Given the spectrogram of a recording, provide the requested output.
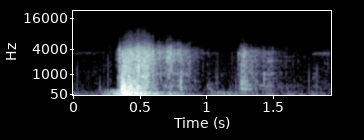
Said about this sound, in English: Step back, will you? Let me kick open the door.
